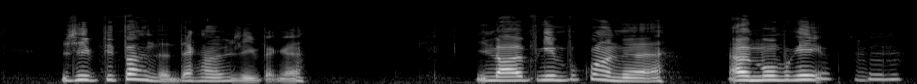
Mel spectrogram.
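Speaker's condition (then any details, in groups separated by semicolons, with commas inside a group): Cerebral palsy; since birth, unable to walk, personal helper comes, respite house since age 8 or 9; age 31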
